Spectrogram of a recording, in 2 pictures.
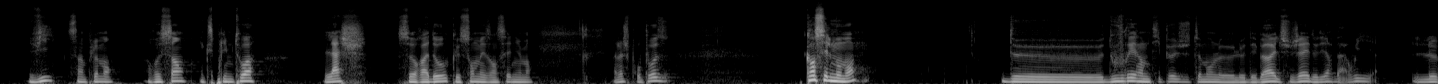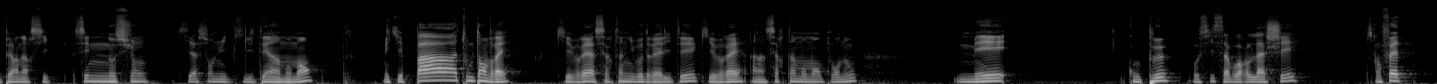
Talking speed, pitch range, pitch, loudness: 170 wpm, 110-140 Hz, 120 Hz, -30 LUFS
